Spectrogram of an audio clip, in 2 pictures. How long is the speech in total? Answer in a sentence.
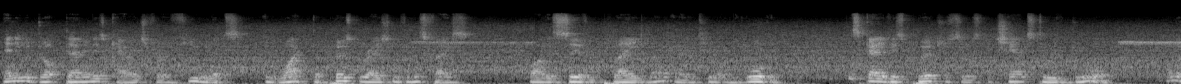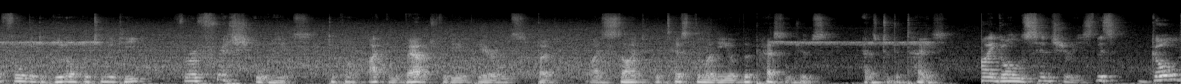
The speech can be heard for 22 seconds in total.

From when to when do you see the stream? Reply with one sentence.
The stream can be heard from 0.0 to 23.5 s.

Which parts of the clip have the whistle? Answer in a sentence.
You can hear the whistle from 4.1 to 5.3 s, from 11.2 to 12.8 s and from 19.5 to 21.1 s.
